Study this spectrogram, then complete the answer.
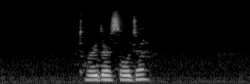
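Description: A young woman speaks quietly and briefly.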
